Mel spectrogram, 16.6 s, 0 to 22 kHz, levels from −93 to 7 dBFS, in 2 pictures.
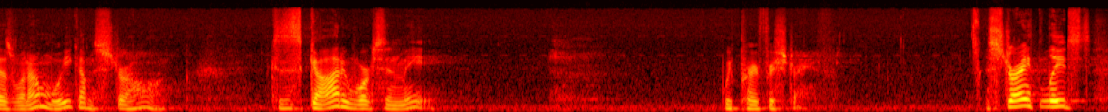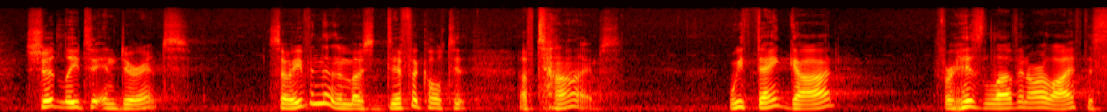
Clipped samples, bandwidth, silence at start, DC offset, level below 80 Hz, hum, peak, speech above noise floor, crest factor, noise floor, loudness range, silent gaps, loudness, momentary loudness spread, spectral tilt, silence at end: under 0.1%; 16.5 kHz; 0 s; under 0.1%; -82 dBFS; none; -6 dBFS; 35 dB; 22 dB; -61 dBFS; 13 LU; none; -26 LUFS; 17 LU; -5 dB/octave; 0 s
